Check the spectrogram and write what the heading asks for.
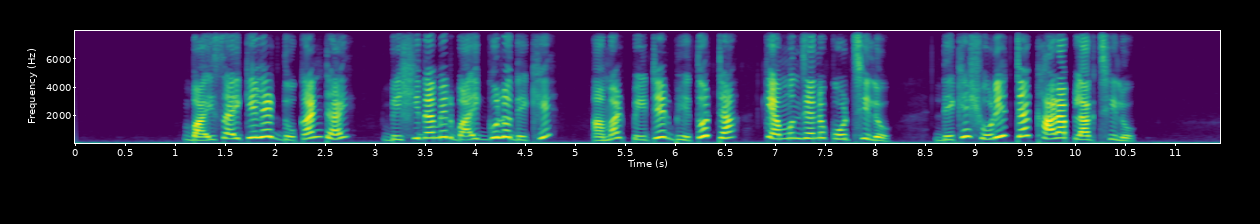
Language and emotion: Bengali, disgusted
